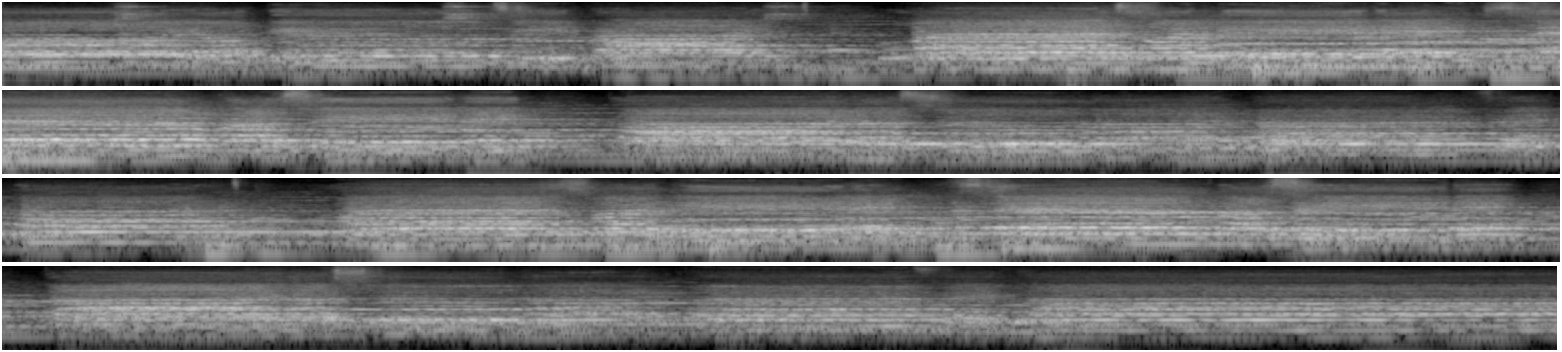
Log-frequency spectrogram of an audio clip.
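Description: Large mixed choir singing a Christmas cantata with piano and instrumental accompaniment, in sustained phrases with brief breaks between them.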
